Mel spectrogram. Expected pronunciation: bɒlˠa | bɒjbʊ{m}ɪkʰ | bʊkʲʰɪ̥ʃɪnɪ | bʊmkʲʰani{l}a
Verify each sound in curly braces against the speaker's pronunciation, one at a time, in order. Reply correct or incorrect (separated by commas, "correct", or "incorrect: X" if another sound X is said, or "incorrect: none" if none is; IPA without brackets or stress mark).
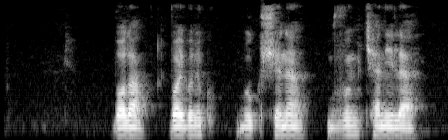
incorrect: n, correct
